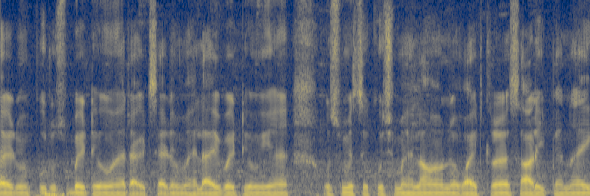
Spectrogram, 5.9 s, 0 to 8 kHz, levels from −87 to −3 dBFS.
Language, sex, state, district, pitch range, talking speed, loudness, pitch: Hindi, male, Chhattisgarh, Raipur, 80-85 Hz, 225 wpm, -19 LUFS, 85 Hz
